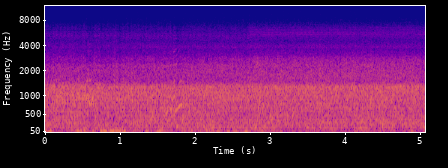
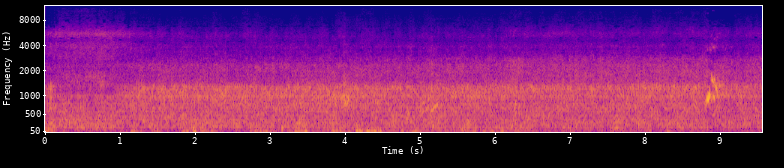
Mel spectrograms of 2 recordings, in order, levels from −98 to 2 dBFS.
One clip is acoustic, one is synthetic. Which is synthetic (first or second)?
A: second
